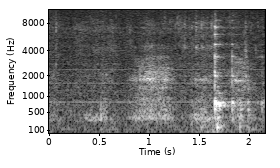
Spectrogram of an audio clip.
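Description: Near silence: faint kitchen room tone, with a soft rustle about a second in and a light click near the end, from hands working seasoning into raw chicken.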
